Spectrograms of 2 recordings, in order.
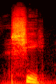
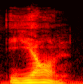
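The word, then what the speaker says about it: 四: go four minutes and when I was a child I was taught that four was she but now learning it on Dual lingo it says it is yon I looked it up and apparently both mean four but she means suffering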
